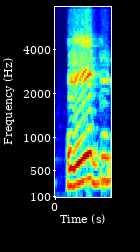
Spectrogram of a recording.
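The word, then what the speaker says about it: read: पुट पुट पुट रीड रेड रेड रीड में guys हम लोग प्रोनंसिएशन चेंज कर देते हैं लेकिन स्पेलिंग सेम रहता है इसे हम लोग रीड पढ़ते हैं ये रेड हो जाता है और ये भी रेड हो जाता है गाइस स प्रोनंसिएशन डिफरेंट होता है स्पेलिंग सेम होती है सर्च सर्च सर्च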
